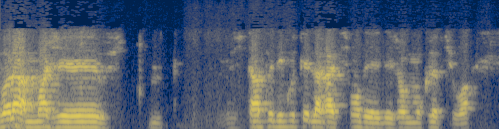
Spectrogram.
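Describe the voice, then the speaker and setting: At a moderate pace, a man speaks with medium pitch in a monotone, flat delivery. His loudness swings widely. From Belgium, Liège. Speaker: football coach. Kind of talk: casual interview. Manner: hesitant, many fillers.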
